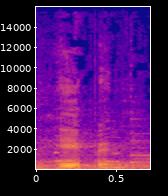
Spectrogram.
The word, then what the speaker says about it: halfpenny: F as in halfpenny. Halfpenny is how you pronounce half penny.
